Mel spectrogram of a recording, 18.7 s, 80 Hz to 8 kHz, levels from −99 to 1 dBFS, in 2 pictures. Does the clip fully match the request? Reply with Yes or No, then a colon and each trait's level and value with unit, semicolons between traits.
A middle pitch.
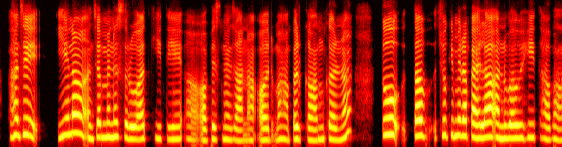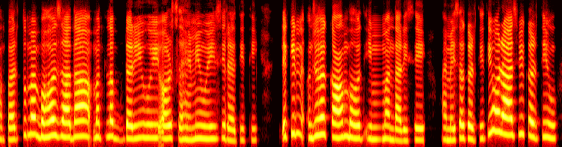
No: very high, 260 Hz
